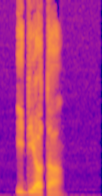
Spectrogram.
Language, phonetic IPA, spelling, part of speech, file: Polish, [iˈdʲjɔta], idiota, noun, Pl-idiota.ogg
